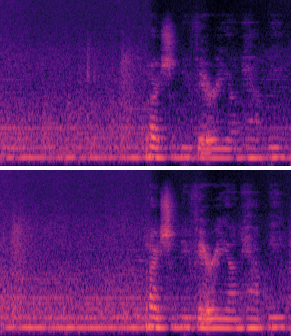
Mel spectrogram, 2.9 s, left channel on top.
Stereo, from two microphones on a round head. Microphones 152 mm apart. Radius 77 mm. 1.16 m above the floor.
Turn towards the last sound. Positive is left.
turn(degrees=-70)  # may be behind; listen again after turning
